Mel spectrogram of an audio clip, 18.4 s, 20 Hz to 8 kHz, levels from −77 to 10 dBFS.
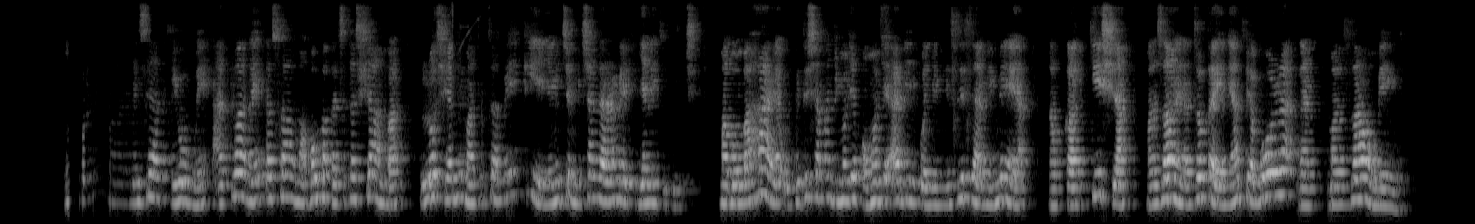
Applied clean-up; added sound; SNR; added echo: neural mask model DeepFilterNet 3.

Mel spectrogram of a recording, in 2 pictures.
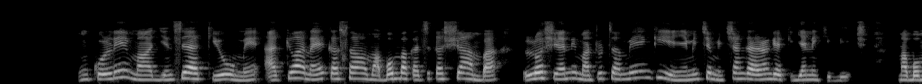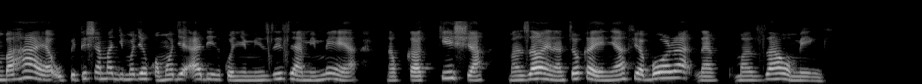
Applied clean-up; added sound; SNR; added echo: none; none; none; none.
